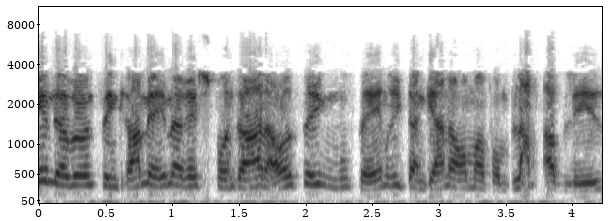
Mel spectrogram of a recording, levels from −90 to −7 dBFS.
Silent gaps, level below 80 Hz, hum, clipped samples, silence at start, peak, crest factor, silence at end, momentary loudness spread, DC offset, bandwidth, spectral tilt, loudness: none; -68 dBFS; none; under 0.1%; 0 s; -6 dBFS; 16 dB; 0 s; 5 LU; under 0.1%; 7.2 kHz; -3 dB/octave; -21 LUFS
